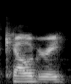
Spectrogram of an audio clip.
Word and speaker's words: Calgary: It's not Ari. It's Calgary. Calgary. Calgry. Calgary. Yeah. It sounds like a person's name, like Calgary.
